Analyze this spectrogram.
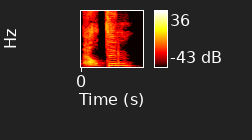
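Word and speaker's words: Elgton: game uh elton jenkins l elton elton l elkton silent g elton hey real g's move in silence like lasagna dude elton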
